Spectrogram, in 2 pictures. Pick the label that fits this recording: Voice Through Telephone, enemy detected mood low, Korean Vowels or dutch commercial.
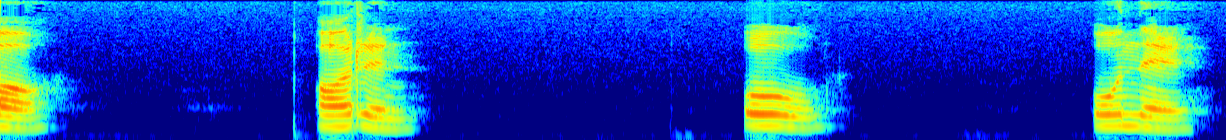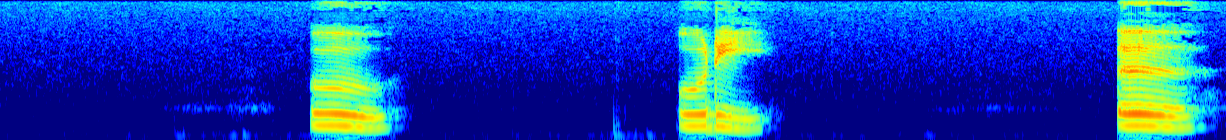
Korean Vowels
